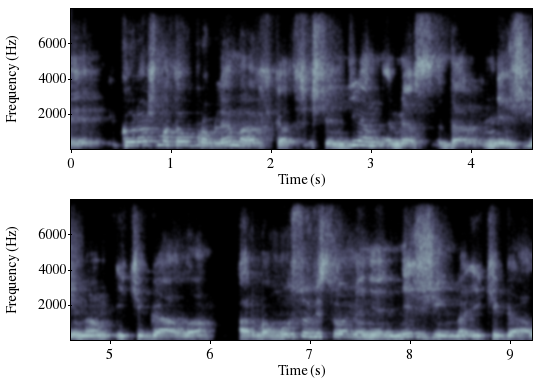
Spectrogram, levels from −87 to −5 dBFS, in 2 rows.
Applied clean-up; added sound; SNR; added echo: none; none; none; none.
